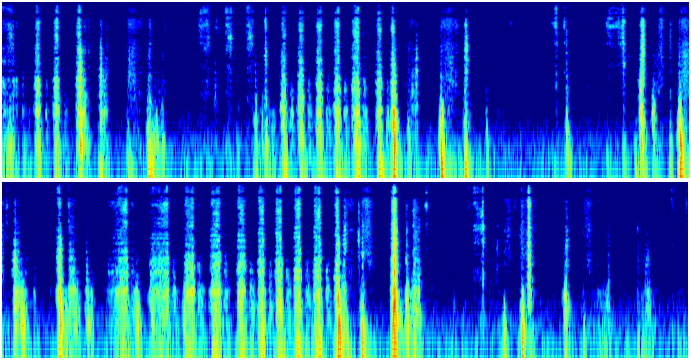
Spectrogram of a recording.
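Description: Scissors snipping through the seam allowance of a sewn fabric piece: runs of quick, short cuts with brief pauses between them, as the seams are trimmed back and the corners clipped.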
